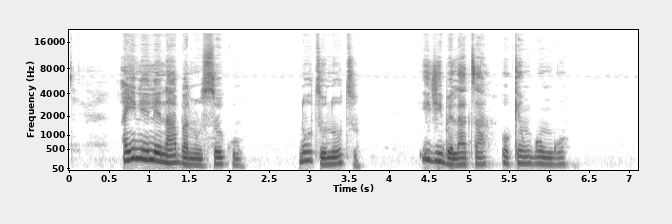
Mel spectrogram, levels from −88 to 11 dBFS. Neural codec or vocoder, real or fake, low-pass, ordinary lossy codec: none; real; none; none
